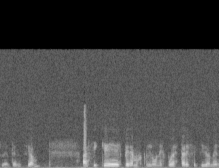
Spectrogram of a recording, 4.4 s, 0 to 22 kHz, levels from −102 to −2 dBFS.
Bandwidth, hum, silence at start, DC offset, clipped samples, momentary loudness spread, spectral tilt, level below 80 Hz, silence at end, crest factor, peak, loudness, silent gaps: 15.5 kHz; none; 0 s; 0.5%; under 0.1%; 20 LU; -3.5 dB/octave; -46 dBFS; 0 s; 20 dB; -6 dBFS; -25 LUFS; none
